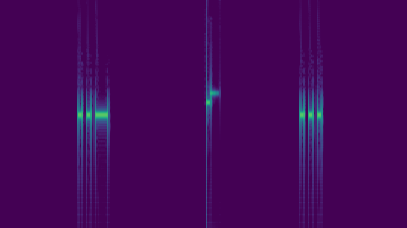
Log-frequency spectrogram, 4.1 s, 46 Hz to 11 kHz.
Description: Morse code, heard as a keyed tone, about 28 wpm, 700 Hz. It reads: U S
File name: Single-Letter-Number-28wpm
